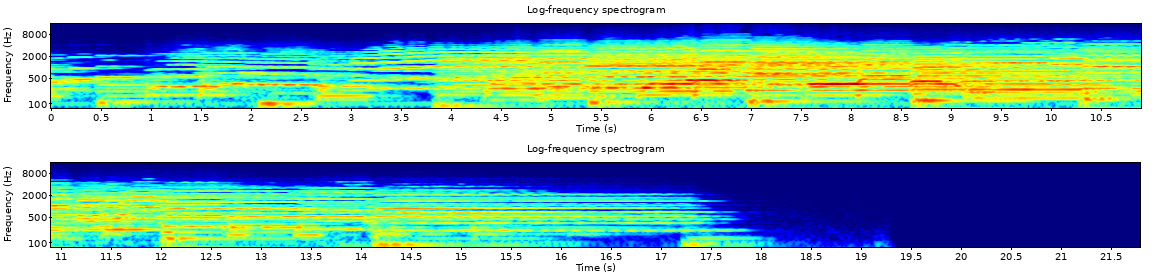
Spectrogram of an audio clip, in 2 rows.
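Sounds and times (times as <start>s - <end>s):
variety orchestra playing: 1.0s - 17.6s.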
